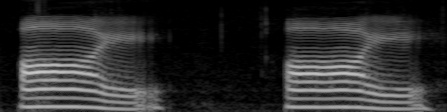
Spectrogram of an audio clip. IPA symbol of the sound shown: aɪ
